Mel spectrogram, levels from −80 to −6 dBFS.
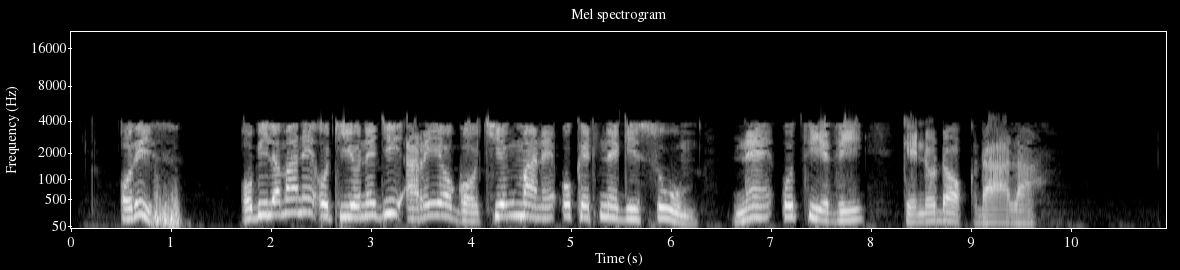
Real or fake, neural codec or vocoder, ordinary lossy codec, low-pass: real; none; AAC, 16 kbps; 19.8 kHz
